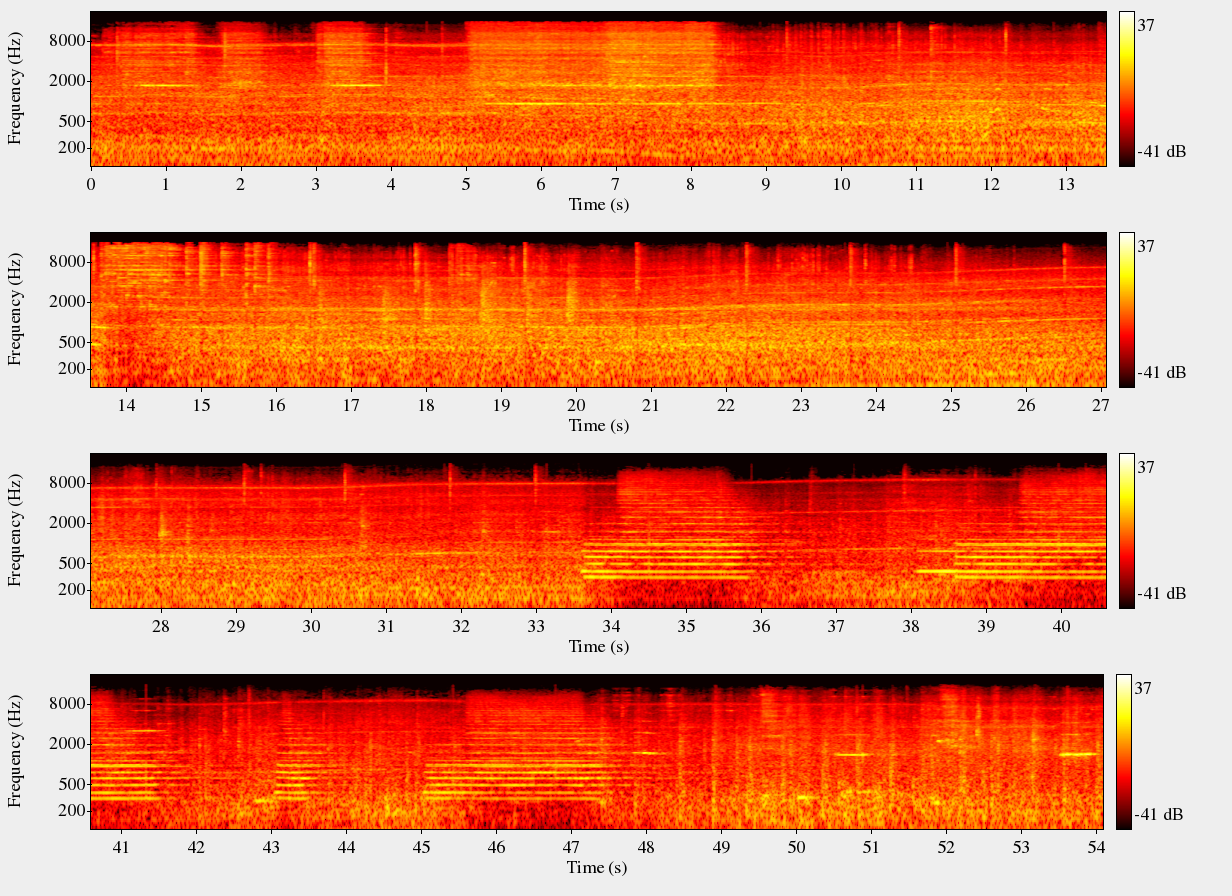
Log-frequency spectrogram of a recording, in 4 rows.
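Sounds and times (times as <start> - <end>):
locomotive horn blasts: 5.2 - 8.6, 33.6 - 36.3, 38.1 - 41.8, 43.0 - 43.9, 45.0 - 47.8
train wheel clicks: 13.4 - 33.4, 41.7 - 43.0, 47.4 - 54.0.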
